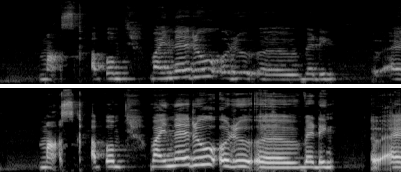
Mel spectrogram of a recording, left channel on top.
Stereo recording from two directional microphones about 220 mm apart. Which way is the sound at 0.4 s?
35° right (ahead or behind).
